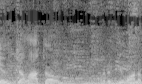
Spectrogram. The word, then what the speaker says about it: gelato: GH sound will toggle it over from the J sounding gelato to the G sounding and ghetto GH.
